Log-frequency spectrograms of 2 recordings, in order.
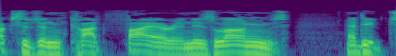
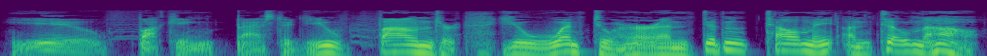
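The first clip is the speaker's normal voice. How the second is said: seething curse. Acted. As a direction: spit the words at the man who hid her. Marco curses Osborne.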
